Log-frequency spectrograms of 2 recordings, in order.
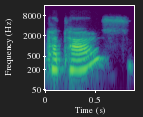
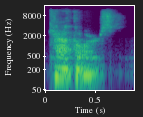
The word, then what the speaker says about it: Cathars: then with a female, how do you pronounce it, Catars? From the Catars in southern France or in France? But Cathars? sorry? Cathar. The Catars. Yeah. As far as I knew, they're called the Cathars.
